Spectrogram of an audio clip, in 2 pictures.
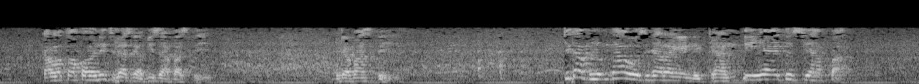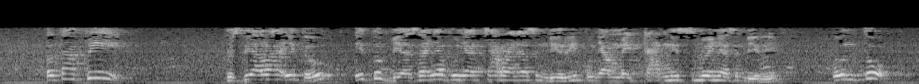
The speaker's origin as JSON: {"language": "Indonesian", "region": "Central Java", "country": "Indonesia", "said": "Dan sebagai warga Jawa Tengah, kita juga merasa bangga karena di tanah Jawa Tengah ini kita punya dua tokoh"}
